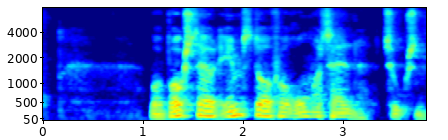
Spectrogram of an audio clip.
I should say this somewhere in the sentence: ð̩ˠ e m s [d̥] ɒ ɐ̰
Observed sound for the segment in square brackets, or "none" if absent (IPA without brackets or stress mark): d̥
